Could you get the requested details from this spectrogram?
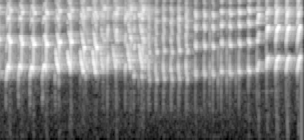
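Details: Long ngekek trill of a fighter lovebird, played to provoke a rival into attacking: shrill, chattering notes repeated about ten times a second in one continuous rattle, slightly shifting in pitch.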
